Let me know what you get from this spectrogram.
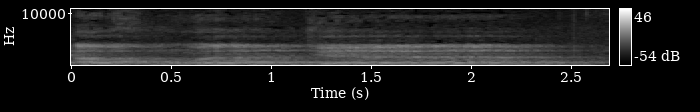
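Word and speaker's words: أفواجا: Nah, afwaja yang seharusnya dibaca mad wal dua harokat, kepanjangan dikit jadi 3,5 harokat. 3,5 harokat ya salah. Harusnya dibaca afwaja, dibacanya afwaja.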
